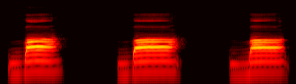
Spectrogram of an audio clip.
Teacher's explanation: با دونوں ہونٹوں کے تر حصے سے ادا ہوتا ہے، یعنی یہ جو تر حصہ ہے ہونٹ کا، یہ تر حصہ، اور یہ منہ بند کر دیتے ہم تو یہ خشک حصہ کہلاتا ہے، سوکھا حصہ۔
